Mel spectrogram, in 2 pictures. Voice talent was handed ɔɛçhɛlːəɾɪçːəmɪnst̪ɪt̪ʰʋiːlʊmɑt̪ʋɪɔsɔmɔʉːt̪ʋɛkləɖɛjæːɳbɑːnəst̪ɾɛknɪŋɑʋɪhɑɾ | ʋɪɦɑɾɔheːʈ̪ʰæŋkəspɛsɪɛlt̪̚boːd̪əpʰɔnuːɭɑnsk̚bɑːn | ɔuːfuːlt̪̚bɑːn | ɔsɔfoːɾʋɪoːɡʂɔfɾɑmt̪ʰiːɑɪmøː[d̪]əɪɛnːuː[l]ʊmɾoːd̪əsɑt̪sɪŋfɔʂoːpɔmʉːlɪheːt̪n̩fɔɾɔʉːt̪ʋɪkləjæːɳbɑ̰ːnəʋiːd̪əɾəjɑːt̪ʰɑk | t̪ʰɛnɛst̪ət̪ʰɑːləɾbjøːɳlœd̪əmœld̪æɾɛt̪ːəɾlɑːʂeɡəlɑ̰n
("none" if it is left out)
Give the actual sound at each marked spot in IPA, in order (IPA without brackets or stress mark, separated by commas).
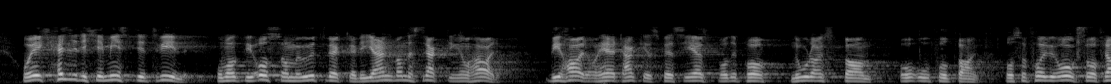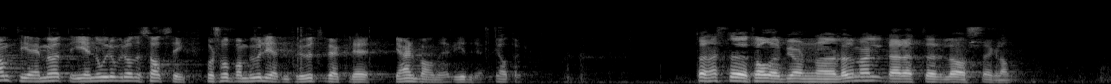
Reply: t̪, ɾ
